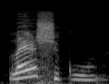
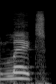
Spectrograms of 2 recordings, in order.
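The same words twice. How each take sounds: First: The x is not sounded as ks. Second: The x is sounded as ks. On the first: The speaker calls it wrong. "vai ler léxico e ler como?" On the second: The speaker calls it right. "E o X com som de K S?"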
